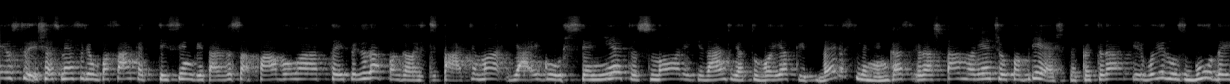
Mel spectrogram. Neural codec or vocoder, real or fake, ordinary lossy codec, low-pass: vocoder, 22.05 kHz, 80 mel bands, WaveNeXt; fake; MP3, 64 kbps; 9.9 kHz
